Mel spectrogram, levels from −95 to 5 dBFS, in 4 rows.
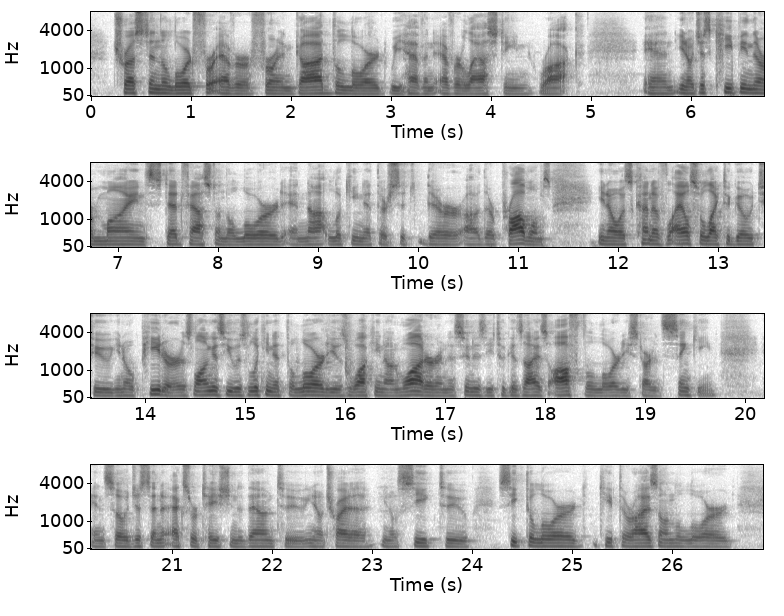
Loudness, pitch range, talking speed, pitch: -26 LUFS, 110-120 Hz, 225 wpm, 115 Hz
